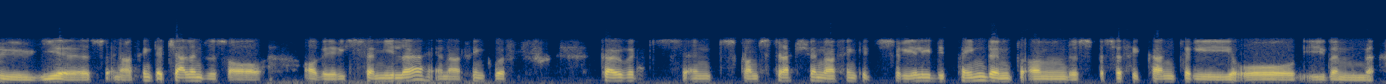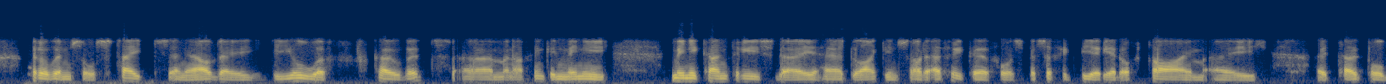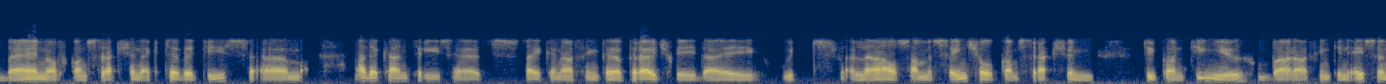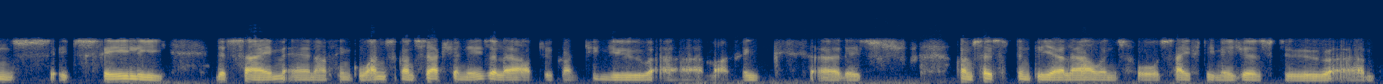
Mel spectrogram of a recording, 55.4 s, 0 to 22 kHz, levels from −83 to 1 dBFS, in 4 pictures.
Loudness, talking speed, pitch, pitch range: -21 LUFS, 120 wpm, 85 Hz, 80-95 Hz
